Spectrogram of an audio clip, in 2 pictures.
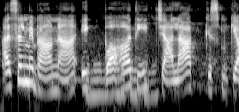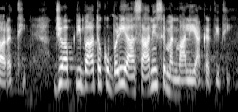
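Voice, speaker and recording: A woman narrating a cartoon moral story in an even storytelling manner. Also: medium pitch, a little slow.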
